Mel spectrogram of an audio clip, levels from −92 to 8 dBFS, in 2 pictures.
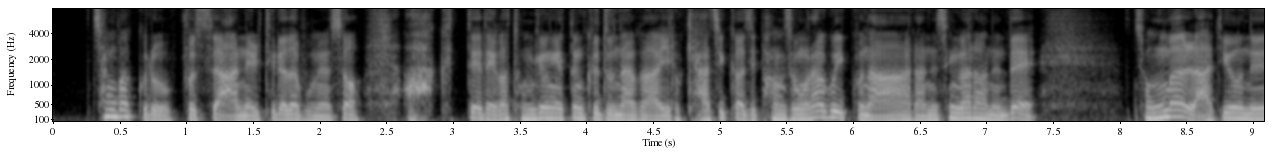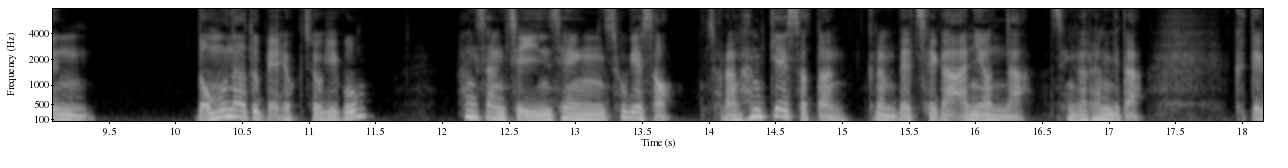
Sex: male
